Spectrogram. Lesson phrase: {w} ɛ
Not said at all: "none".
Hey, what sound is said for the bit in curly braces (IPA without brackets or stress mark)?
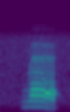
b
